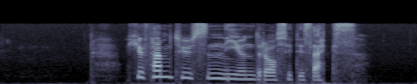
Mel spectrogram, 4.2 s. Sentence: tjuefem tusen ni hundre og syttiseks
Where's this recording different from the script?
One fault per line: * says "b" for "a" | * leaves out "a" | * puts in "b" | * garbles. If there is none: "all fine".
all fine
